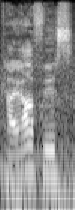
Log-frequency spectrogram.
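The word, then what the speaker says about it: Caiaphas: office you know yeah I'm saying it right Kai office that's how you say his name you know Slovakia I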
